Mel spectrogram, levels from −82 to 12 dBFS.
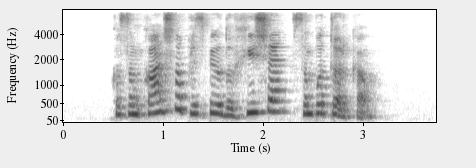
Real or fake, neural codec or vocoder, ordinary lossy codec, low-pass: fake; vocoder, 44.1 kHz, 128 mel bands, Pupu-Vocoder; none; 7.2 kHz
